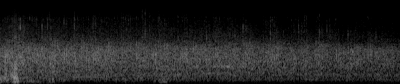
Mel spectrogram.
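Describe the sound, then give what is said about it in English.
A crowd applauds steadily for several seconds, a dense, even wash of clapping from many hands with no voices standing out. “So inshallah ta'ala, let's all give them a round of applause and appreciate what they're doing for us.”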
